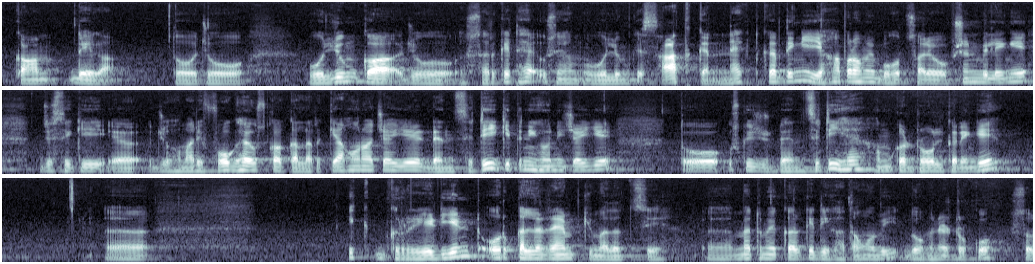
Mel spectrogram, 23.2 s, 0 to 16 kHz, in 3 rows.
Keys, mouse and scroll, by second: 0.7 click, 6.3 click, 12.2-15.3 middle drag, 21.2-23.2 drag.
